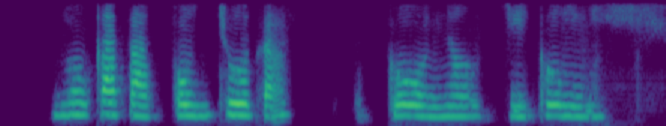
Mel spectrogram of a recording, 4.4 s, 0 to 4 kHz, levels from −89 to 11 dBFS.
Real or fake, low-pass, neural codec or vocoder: fake; 3.6 kHz; codec, 16 kHz, 1 kbps, FreqCodec, smaller model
